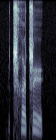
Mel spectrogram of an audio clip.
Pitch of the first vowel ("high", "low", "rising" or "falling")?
falling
